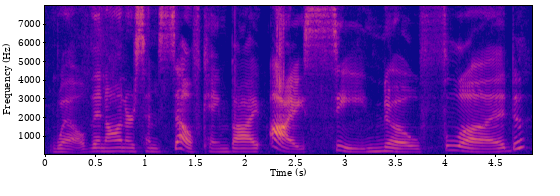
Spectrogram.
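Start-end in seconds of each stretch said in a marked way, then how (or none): 2.3-4.8 very slow, loud, drawn-out scorn; a mocking chief, drawing each word; scornful chief. Honors himself mocks Listener.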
